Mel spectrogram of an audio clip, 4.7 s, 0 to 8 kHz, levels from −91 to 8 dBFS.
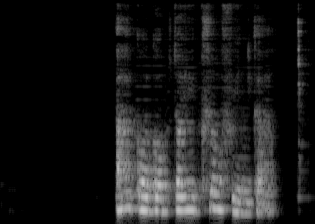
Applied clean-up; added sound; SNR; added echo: neural mask model DeepFilterNet 3.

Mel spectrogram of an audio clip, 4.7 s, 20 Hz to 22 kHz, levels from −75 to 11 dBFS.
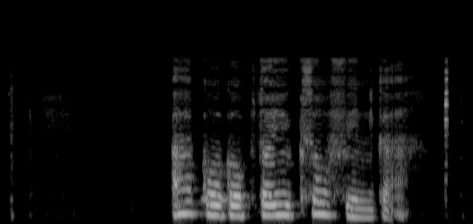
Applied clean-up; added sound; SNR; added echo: none; none; none; none.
